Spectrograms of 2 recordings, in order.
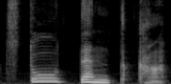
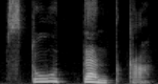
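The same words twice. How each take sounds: No difference in how they are said.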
